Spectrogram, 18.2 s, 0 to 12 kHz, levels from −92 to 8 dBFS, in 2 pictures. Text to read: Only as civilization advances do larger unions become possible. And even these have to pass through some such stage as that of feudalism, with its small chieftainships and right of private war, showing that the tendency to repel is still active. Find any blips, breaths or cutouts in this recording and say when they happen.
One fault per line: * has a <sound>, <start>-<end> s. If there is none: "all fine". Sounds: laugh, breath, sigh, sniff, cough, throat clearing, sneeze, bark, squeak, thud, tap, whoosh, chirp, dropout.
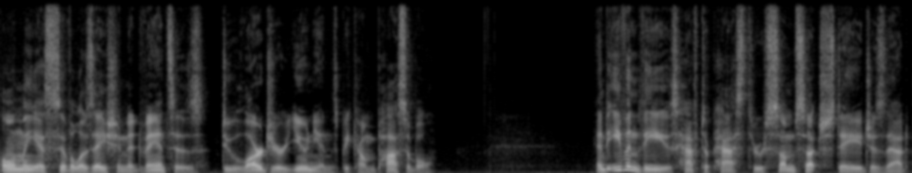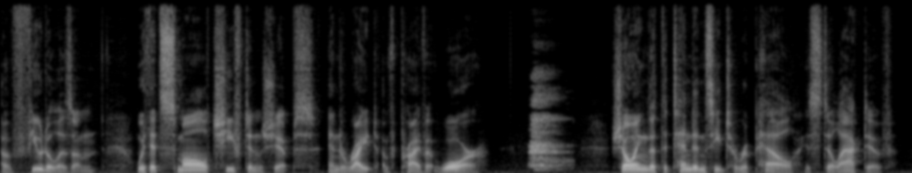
* has a sigh, 14.4-14.9 s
